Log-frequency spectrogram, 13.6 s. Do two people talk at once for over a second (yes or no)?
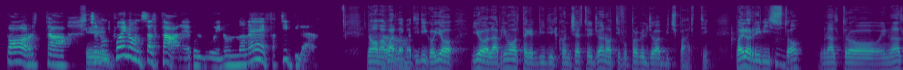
no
